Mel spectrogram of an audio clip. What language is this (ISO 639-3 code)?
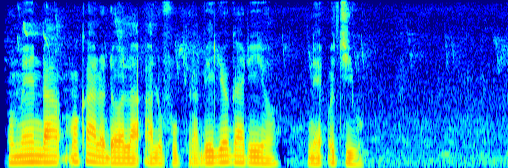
luo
